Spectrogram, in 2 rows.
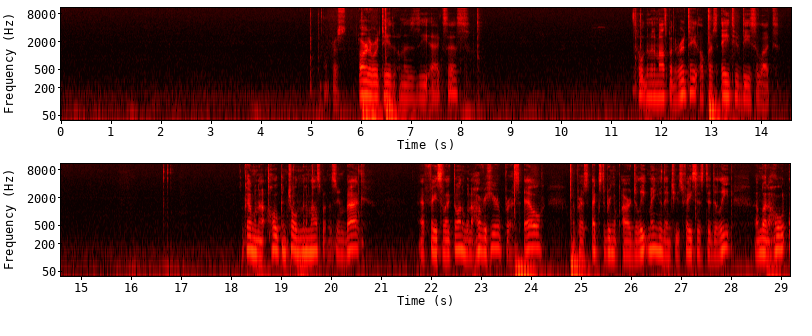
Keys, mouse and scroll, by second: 5.0 middle click, 6.0-6.5 typing, 8.0 click, 8.4 middle click, 11.5 middle click, 14.2 a, 16.7 click, 16.8 click, 18.8 ctrl+middle click, 23.7 l, 24.8 x, 26.6 click, 27.3 middle click, 28.0 middle click.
